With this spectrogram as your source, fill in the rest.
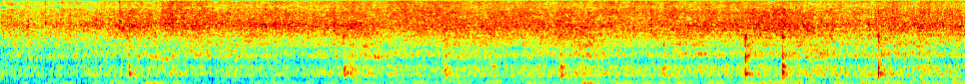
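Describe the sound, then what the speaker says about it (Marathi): Coriander, tomato and peas roast in a hot pan, giving a steady close sizzle with occasional scrape-like stirring clicks throughout, and nobody speaks. "सगळं भाजून घेऊया"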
